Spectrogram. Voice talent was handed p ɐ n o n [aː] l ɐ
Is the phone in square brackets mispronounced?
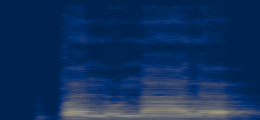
no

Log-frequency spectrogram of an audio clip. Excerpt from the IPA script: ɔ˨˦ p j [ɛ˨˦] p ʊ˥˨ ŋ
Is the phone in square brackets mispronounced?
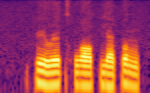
no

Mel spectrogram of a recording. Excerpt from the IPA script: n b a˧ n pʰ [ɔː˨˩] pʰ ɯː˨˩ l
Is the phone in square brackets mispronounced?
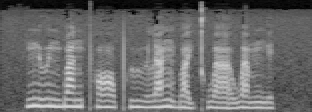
no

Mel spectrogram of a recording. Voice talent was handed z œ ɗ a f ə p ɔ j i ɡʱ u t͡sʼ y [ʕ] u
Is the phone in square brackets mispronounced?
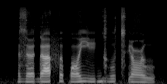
no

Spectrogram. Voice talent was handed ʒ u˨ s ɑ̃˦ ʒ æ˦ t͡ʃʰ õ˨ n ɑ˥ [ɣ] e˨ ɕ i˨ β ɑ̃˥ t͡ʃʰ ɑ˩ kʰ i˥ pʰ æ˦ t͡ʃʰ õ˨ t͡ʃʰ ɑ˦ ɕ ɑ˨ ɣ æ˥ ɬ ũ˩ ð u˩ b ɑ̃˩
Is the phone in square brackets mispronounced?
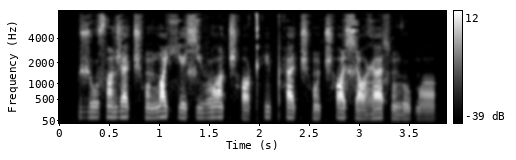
yes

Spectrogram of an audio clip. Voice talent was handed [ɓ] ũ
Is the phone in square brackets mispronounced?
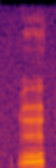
no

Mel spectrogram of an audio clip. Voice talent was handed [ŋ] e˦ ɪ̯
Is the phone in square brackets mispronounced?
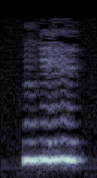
no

